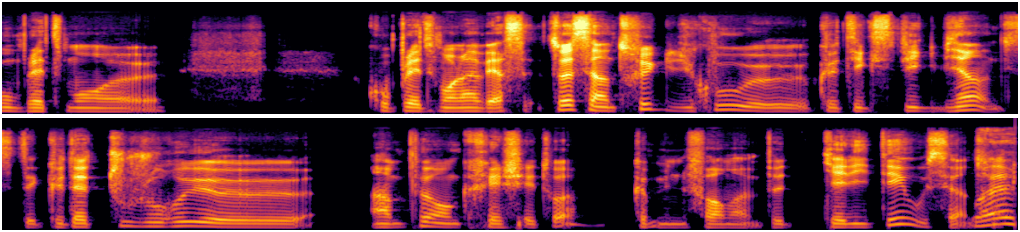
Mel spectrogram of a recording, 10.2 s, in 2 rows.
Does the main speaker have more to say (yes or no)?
no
